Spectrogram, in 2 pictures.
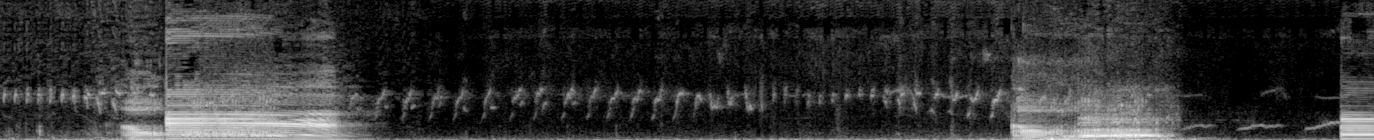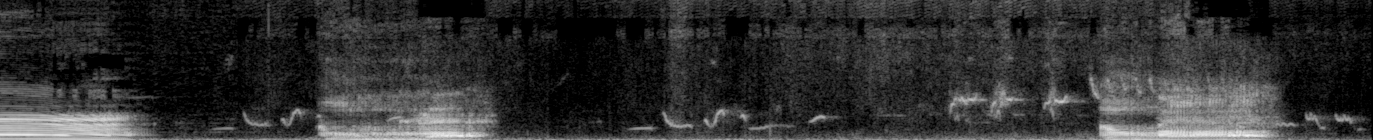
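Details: Cattle lowing to call companions home to the pen: five deep, loud moos, each about half a second to a second long, spaced irregularly over fourteen seconds. Birds chirp and whistle quietly between the calls.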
